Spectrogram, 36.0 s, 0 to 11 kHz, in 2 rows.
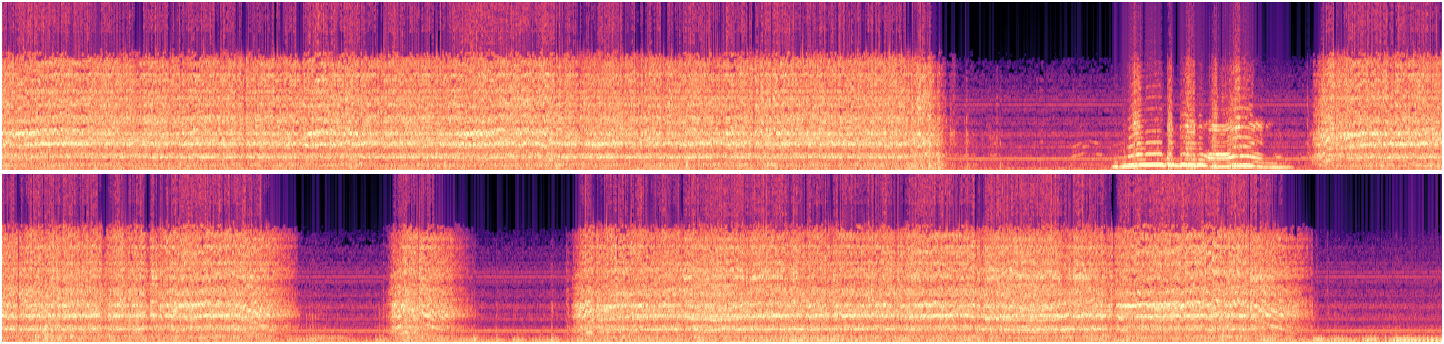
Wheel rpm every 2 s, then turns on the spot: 230, 230, 230, 230, 230, 170, 0, 0, 180, 230, 110, 30, 100, 220, 230, 220, 160, 0.
none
